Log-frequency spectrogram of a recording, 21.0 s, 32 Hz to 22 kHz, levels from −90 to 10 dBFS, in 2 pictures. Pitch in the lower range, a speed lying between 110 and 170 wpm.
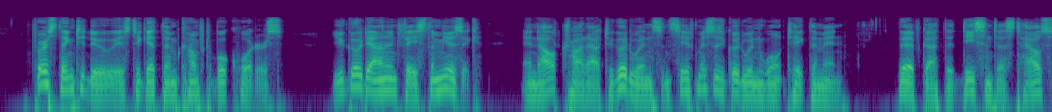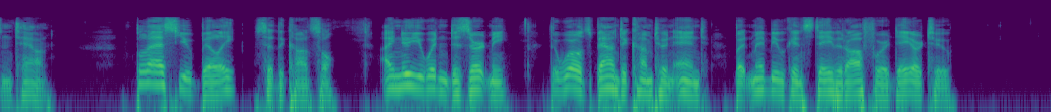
No: low, 100 Hz; fast, 205 wpm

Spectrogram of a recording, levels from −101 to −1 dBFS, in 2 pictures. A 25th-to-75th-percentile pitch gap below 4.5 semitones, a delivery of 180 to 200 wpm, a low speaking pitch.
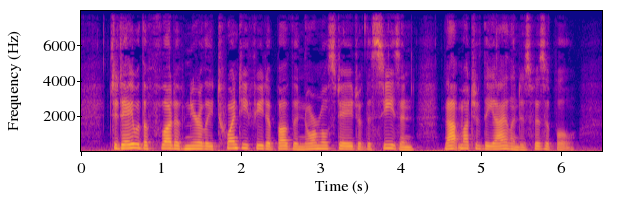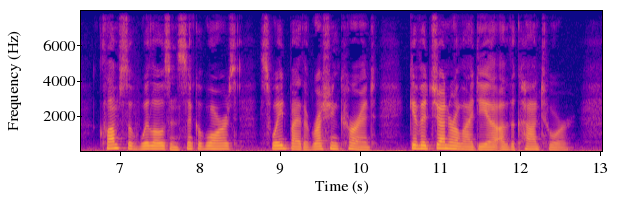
No: average, 3.3 semitones; average, 185 wpm; medium, 155 Hz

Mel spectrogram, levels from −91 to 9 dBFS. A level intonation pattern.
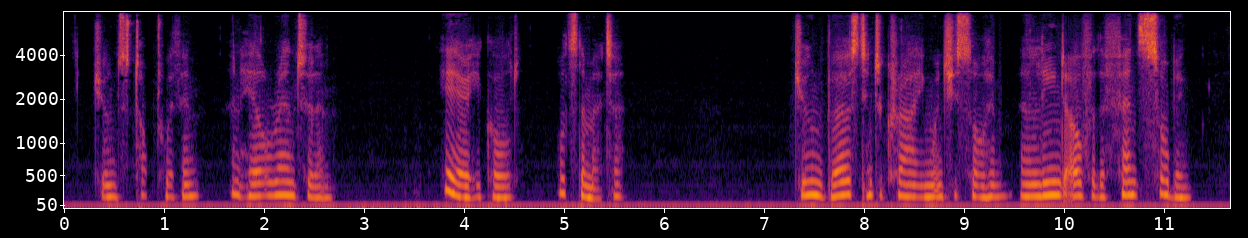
Yes: narrow, 2.3 semitones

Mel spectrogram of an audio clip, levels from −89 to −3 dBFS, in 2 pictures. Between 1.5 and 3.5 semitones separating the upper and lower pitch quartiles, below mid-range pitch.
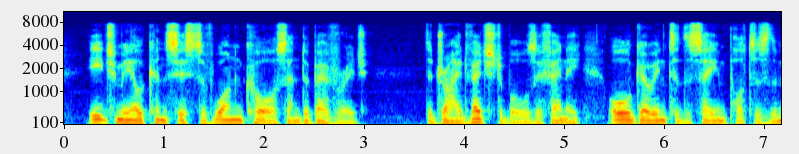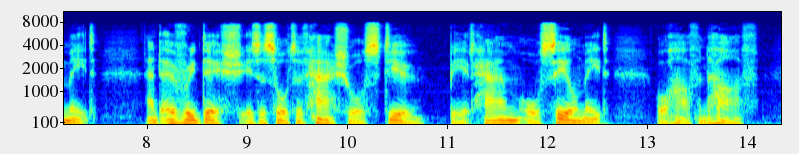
Yes: average, 2.8 semitones; very low, 85 Hz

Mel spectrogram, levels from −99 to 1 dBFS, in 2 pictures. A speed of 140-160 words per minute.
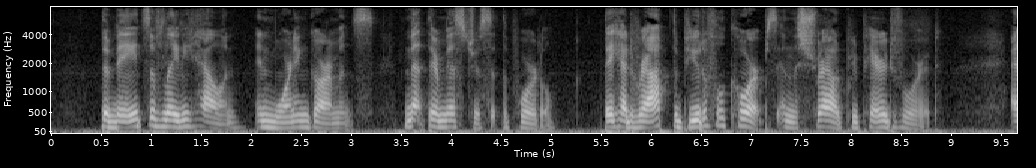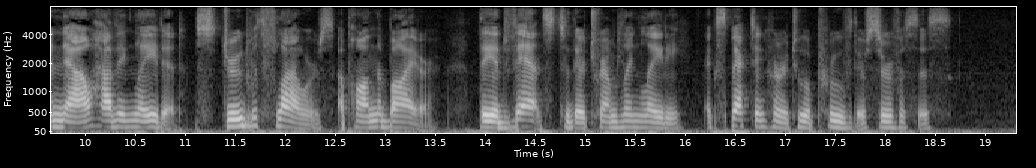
Yes: average, 150 wpm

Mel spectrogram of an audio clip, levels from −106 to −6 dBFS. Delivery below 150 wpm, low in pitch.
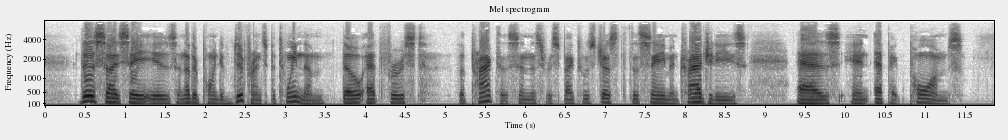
Yes: average, 140 wpm; low, 130 Hz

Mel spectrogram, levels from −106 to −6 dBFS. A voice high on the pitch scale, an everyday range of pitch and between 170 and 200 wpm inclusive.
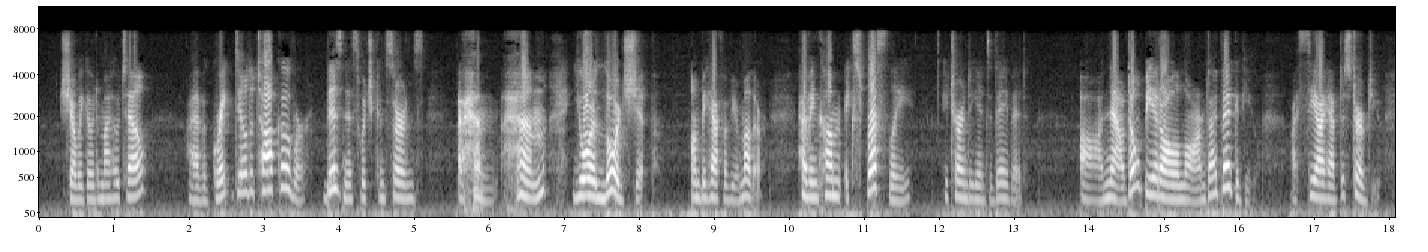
Yes: high, 205 Hz; average, 4.1 semitones; average, 190 wpm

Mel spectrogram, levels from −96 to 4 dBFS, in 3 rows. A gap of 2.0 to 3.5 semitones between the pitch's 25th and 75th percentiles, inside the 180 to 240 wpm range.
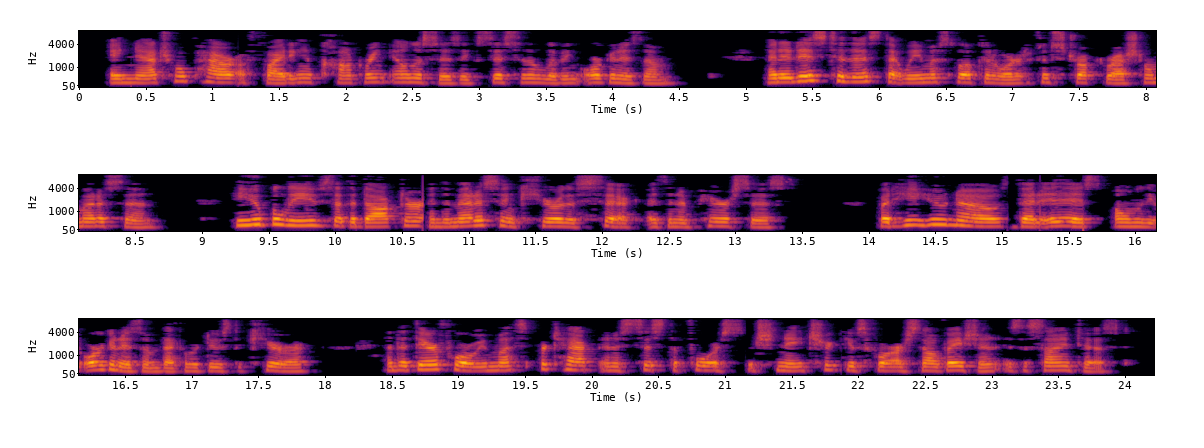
Yes: average, 2.9 semitones; average, 190 wpm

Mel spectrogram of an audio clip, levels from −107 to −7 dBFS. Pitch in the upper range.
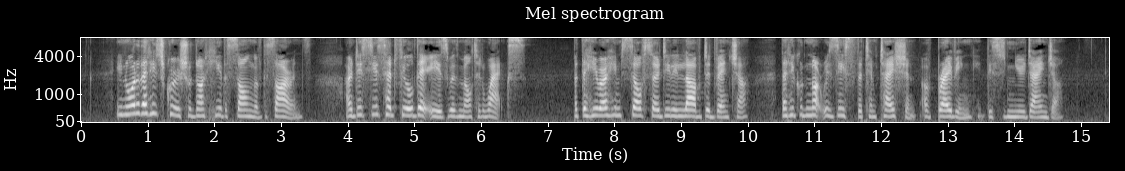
Yes: high, 225 Hz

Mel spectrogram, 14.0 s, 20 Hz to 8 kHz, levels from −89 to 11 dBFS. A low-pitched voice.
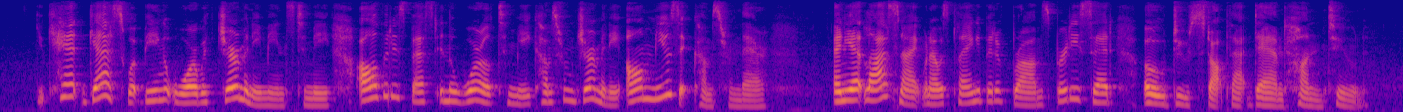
No: high, 205 Hz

